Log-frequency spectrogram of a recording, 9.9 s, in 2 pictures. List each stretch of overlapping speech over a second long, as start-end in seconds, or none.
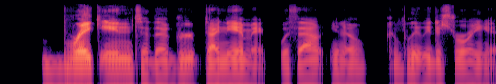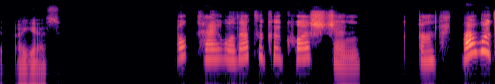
none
